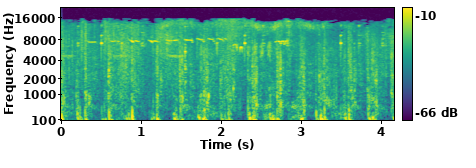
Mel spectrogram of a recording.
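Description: A horse's hooves clip-clop at a steady walking pace in Red Dead Redemption 2, with soft repeated thuds about twice a second, close and continuous under quiet game ambience.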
